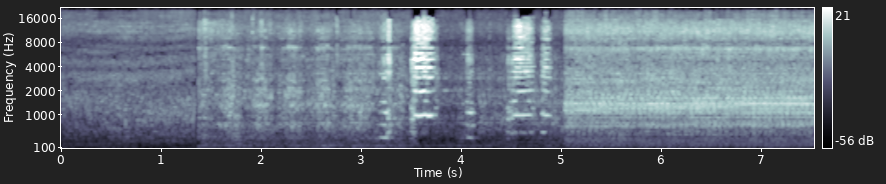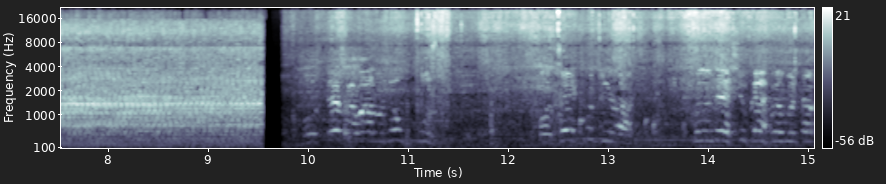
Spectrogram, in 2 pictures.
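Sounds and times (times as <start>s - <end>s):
truck engine running: 1.2s - 9.6s.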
